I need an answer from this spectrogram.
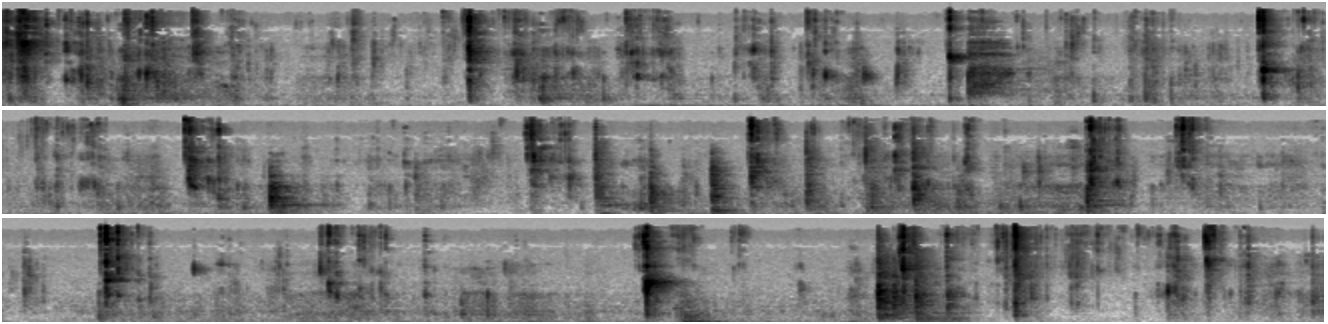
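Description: A person chewing and biting sauced chicken feet: wet chewing broken by irregular crunches and sharp clicks, one every second or two.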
